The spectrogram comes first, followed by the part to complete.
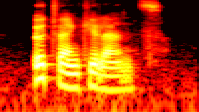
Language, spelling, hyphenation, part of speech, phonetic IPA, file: Hungarian, ötvenkilenc, öt‧ven‧ki‧lenc, numeral, [ˈøtvɛŋkilɛnt͡s], Hu-ötvenkilenc.ogg
- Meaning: fifty-nine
